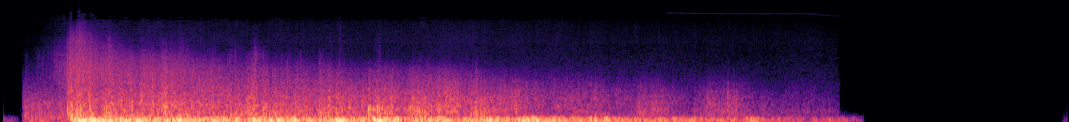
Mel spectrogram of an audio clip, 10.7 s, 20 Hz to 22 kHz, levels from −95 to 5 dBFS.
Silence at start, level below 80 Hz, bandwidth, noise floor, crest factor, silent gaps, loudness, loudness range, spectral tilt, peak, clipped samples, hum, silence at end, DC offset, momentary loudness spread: 0.25 s; -14 dBFS; 4.5 kHz; -40 dBFS; 14 dB; none; -15 LUFS; 20 LU; -9 dB/octave; 0 dBFS; under 0.1%; none; 2.35 s; under 0.1%; 18 LU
